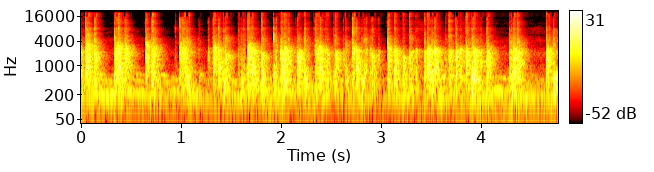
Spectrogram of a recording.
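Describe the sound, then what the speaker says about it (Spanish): A church congregation claps hands loudly and rhythmically in a steady, fast, continuous beat, greeting Christ during a worship service. "Démosle fuerte palmas al Cristo de la gloria"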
